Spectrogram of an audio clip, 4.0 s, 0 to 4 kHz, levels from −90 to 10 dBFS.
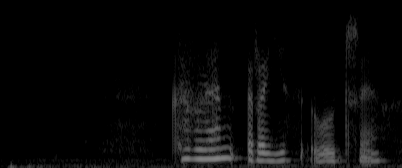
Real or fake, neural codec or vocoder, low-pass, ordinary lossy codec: fake; vocoder, 44.1 kHz, 128 mel bands every 512 samples, BigVGAN v2; 3.6 kHz; none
